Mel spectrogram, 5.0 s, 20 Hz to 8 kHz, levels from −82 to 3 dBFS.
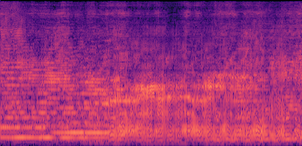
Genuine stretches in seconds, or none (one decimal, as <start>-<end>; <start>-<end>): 0.0-1.8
